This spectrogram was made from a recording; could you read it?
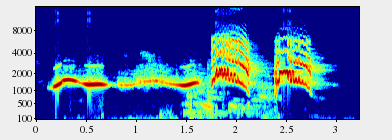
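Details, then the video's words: Pet parrot giving a clear sustained whistle that wavers slightly, followed by two harsh, harmonic-rich rising-falling squawks, indoors in quiet surroundings. "parrot natural sound"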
